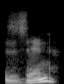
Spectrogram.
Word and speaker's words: XYN: it has a name xyn pronounced Zin and that's a brand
